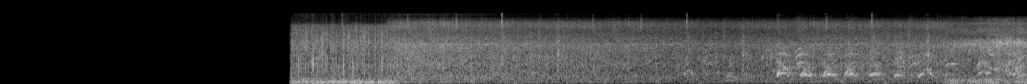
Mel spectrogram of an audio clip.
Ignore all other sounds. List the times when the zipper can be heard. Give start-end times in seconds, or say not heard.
not heard.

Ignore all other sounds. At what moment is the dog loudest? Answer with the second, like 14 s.
8 s.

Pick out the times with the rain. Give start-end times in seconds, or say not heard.
2.9-10.2.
